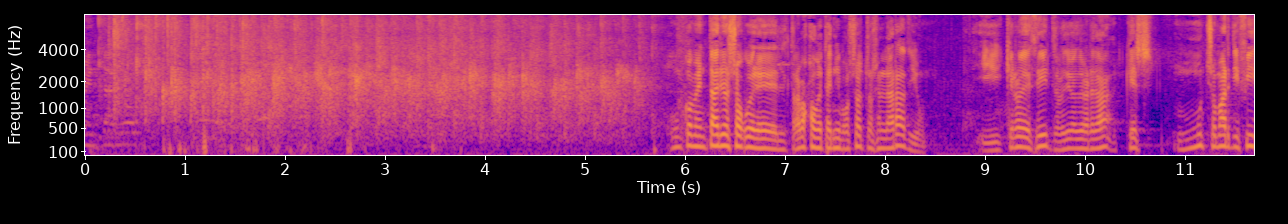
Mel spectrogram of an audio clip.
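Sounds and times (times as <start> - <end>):
audience applause: 0.1 - 6.2
speech: 5.9 - 11.6.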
